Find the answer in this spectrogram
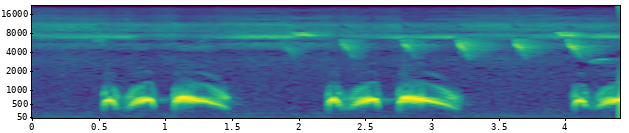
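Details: Spotted dove kept as a decoy, cooing to draw in wild doves. Deep, soft three-part phrases, two quick notes then a longer falling croo, repeated about every 1.7 seconds, with faint high twittering from other birds in the background.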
